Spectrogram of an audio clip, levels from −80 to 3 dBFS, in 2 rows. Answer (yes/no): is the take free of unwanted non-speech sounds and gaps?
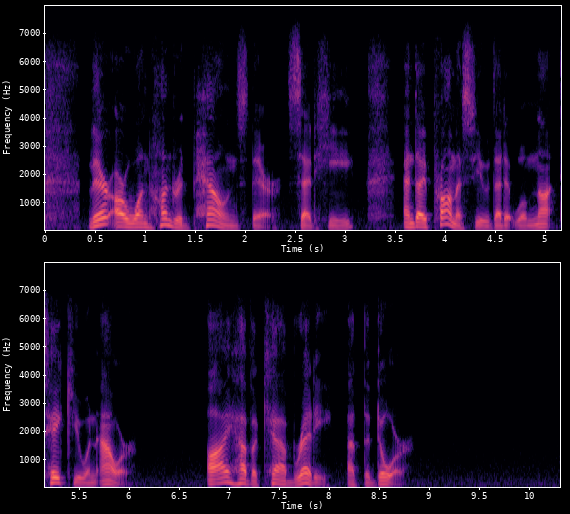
yes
